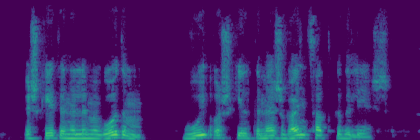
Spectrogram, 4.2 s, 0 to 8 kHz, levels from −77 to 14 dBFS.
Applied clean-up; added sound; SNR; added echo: none; none; none; none.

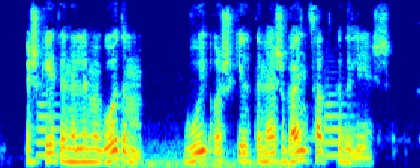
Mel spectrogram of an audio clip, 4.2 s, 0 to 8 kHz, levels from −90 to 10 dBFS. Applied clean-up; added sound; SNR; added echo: none; Wind + Brass instrument; 16 dB; none.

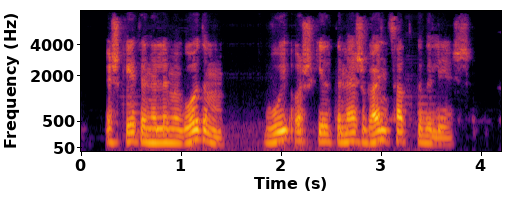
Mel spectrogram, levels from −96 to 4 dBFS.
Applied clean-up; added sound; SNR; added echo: neural separator model SepFormer DNS4.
